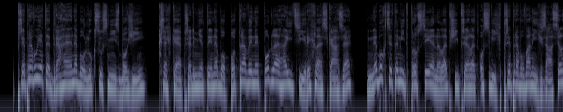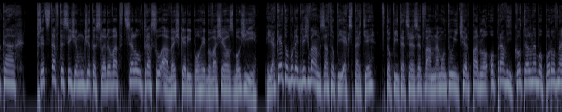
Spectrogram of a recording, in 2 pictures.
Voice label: Czech

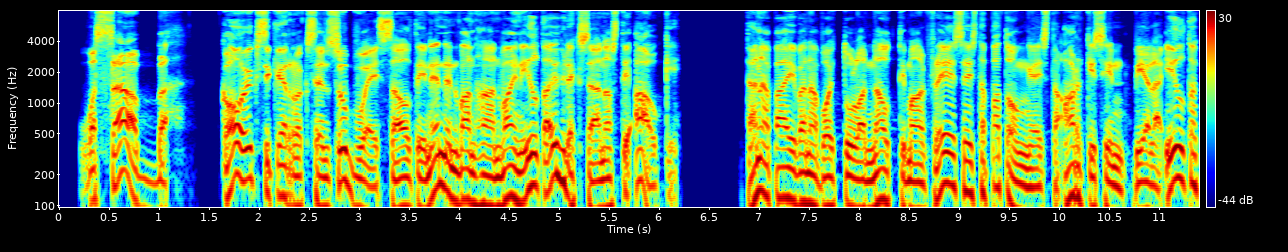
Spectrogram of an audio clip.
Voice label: Finnish

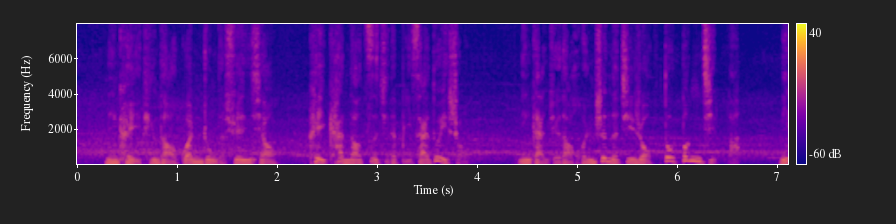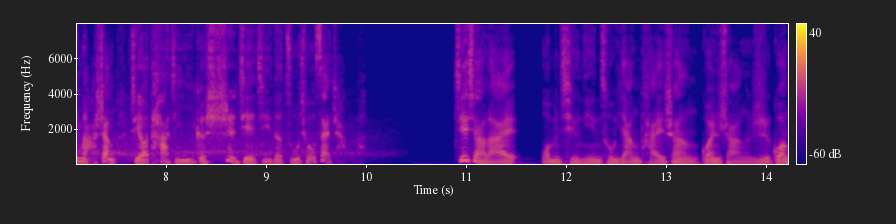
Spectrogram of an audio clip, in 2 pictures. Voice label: Mandarin

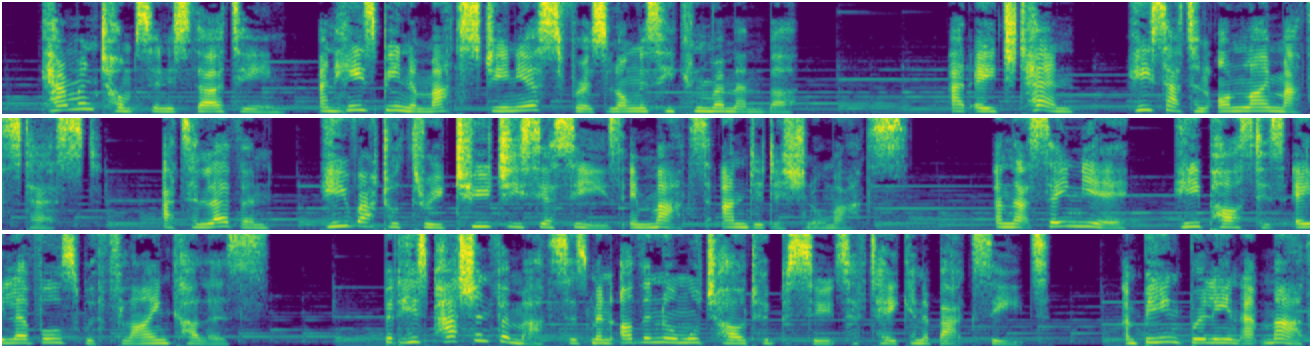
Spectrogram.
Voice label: Documentary

